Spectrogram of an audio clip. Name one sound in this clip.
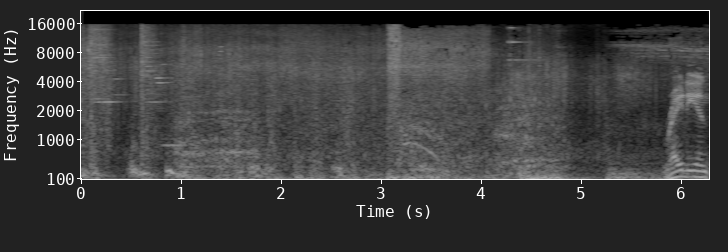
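Spell effects crackle and whoosh during a fight in a game.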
